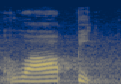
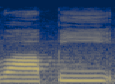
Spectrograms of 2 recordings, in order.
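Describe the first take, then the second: First: The final i vowel is kept short. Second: The final i vowel is drawn out long. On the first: The speaker calls it right. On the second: The speaker calls it wrong.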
